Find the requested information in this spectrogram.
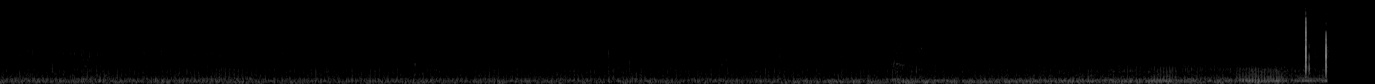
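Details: Ralph, a three-and-a-half-month-old kitten, purrs while grooming his siblings to keep them clean; a soft, steady low rumble runs through the whole recording, with a couple of sharp clicks near the end.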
